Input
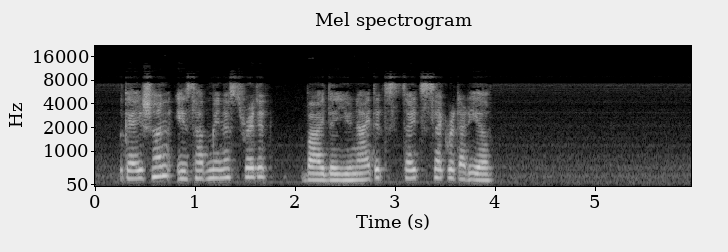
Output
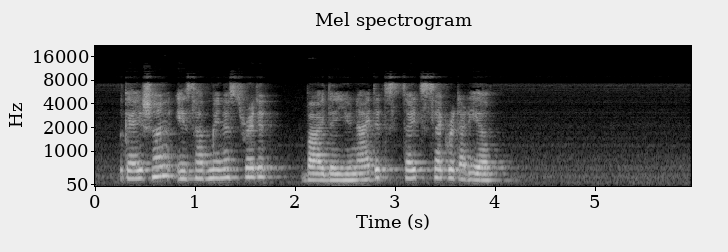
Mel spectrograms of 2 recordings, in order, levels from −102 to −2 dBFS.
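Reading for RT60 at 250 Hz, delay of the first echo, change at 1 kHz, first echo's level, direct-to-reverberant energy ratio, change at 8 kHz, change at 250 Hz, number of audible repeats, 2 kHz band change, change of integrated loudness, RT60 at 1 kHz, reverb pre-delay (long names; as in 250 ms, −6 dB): 0.55 s, 74 ms, −0.5 dB, −19.5 dB, 9.5 dB, −0.5 dB, 0.0 dB, 2, −1.0 dB, 0.0 dB, 0.45 s, 4 ms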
